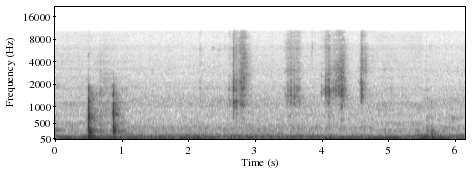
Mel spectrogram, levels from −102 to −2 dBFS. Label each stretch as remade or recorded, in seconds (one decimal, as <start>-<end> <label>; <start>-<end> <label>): 0.0-1.1 remade; 1.1-4.8 recorded; 4.8-5.5 remade; 5.5-6.2 recorded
